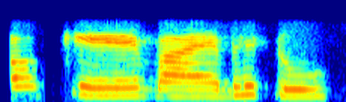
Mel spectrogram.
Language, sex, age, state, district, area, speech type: Marathi, female, 30-45, Maharashtra, Pune, urban, conversation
